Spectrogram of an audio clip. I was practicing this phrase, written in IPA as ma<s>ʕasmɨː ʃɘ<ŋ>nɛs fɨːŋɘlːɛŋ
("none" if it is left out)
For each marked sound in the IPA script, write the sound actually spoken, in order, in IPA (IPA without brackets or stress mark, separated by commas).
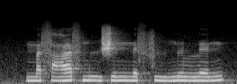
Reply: s, ŋ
